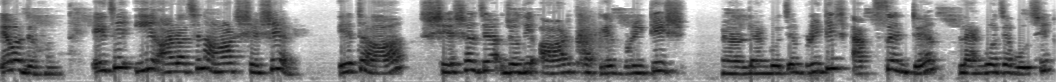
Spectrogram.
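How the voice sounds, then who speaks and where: A fairly high-voiced woman explains pronunciation as a teacher. She repeats each example word slowly and with care. Her voice sounds a bit distant from the mic.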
